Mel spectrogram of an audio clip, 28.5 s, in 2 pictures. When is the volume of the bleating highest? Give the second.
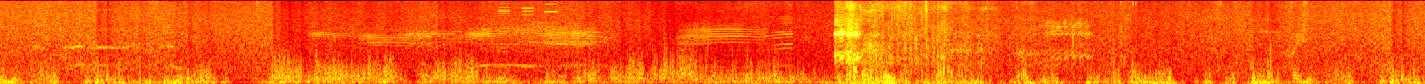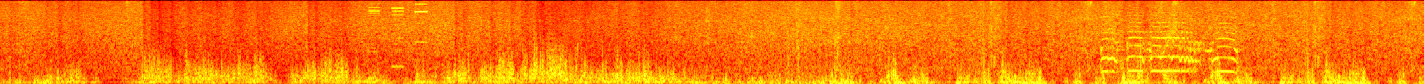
9 s.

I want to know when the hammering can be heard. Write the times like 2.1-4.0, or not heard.
not heard.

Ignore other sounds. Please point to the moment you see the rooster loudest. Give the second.
26 s.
